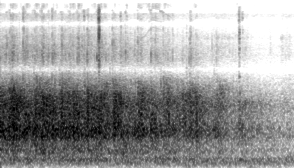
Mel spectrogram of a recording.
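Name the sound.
audience round of applause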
